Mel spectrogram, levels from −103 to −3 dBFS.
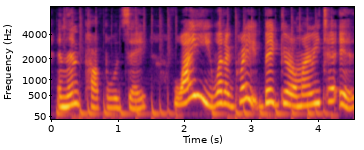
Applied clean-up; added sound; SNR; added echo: none; Drum kit; 19 dB; reverberation time 0.3 s.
